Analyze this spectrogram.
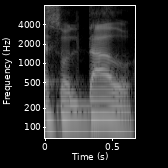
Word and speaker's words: Soldado: Yeah, Soldado. Oh, I fucking pronounced it right.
